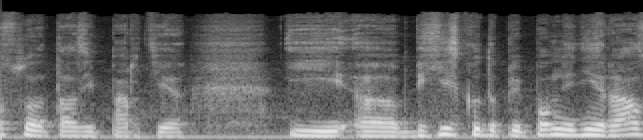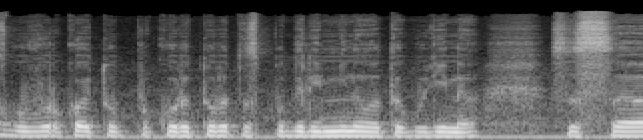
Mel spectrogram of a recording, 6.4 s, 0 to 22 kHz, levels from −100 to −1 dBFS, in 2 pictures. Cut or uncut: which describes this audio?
uncut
